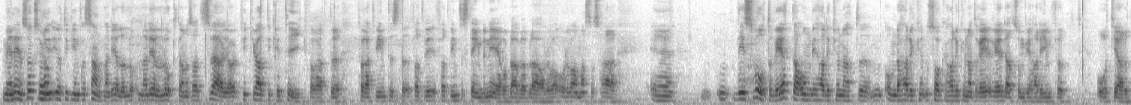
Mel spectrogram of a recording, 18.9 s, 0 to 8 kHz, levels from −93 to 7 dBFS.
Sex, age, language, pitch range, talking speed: male, 30-49, Swedish, 110-140 Hz, 225 wpm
